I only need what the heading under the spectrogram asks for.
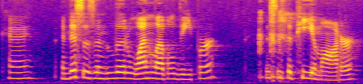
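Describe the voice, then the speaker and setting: A middle-aged woman gently and softly explaining a hands-on therapy demonstration step by step on stage. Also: medium pitch, fairly even intonation, moderate pace, poor audio. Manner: gentle, soft-spoken. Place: on a stage in a theatre, indoors.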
